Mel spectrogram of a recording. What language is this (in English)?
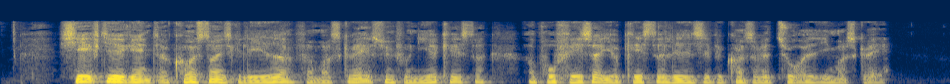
Danish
